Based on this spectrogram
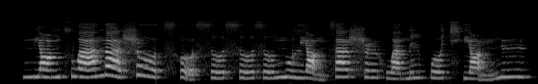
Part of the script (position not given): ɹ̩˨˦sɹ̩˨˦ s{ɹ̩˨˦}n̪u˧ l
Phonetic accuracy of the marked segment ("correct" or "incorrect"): correct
